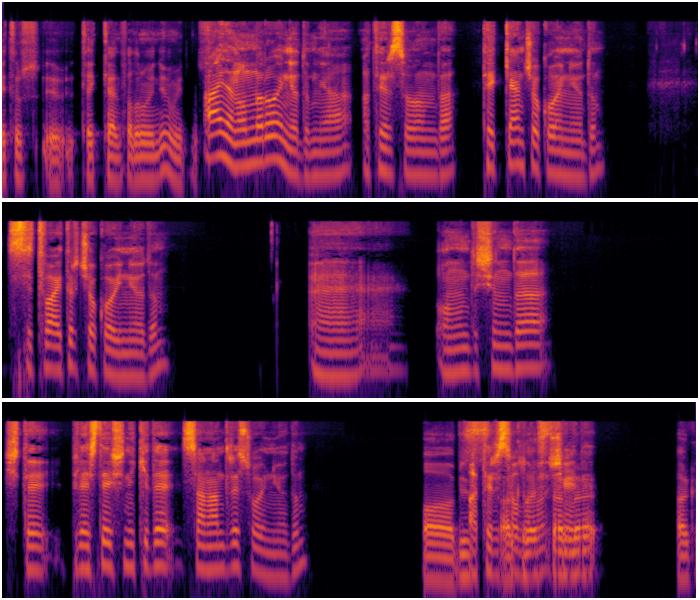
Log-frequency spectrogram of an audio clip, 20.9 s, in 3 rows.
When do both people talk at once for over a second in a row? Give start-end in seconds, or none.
18.6-19.9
